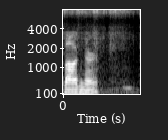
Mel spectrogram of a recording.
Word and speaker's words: Wagner: It's a movement of a larger work, an opera by Richard Wagner, pronounced Wagner, but his name starts with a W, but he's German, so it's Wagner, not Wagner.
